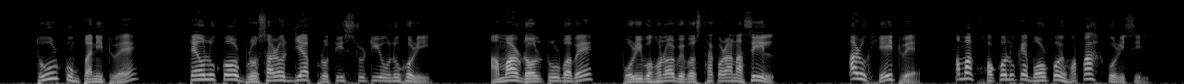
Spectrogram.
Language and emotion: Assamese, angry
